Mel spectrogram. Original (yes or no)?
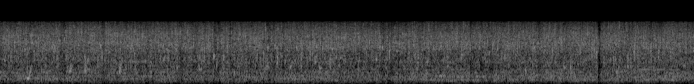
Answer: yes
